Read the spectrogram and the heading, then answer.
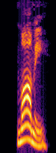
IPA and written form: ˈmɒmi (mommy)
